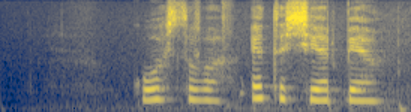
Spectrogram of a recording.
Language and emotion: Russian, neutral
